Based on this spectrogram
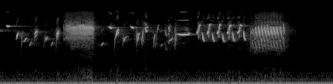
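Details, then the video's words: European goldfinch singing in the Noir Khalwi style, described as faultless: quick high twittering notes and short trills mixed with two dense buzzy bursts, all in a rapid, varied stream. "Chardonneret Noir Khalwi Chant sans fautes"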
